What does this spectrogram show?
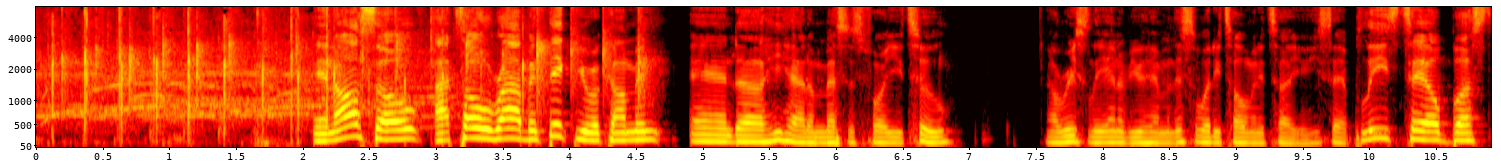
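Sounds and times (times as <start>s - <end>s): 
audience applause: 0.0s - 4.1s
speech: 2.1s - 7.0s, 7.6s - 10.8s.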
